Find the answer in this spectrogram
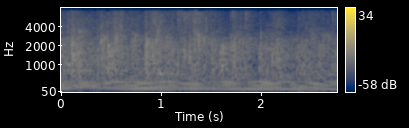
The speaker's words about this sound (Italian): Forte questo applauso al Signore.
